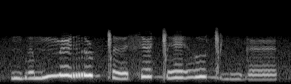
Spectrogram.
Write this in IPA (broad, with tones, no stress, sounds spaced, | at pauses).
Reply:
m b ə˩ mː œ˥ r o˥ ɖ ǀ əː˩ s œ˥ ɡ͡ǀ ɛː˧ ɦ o˥ ɡ͡ǀ i˩ ŋ ɡ œ˩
